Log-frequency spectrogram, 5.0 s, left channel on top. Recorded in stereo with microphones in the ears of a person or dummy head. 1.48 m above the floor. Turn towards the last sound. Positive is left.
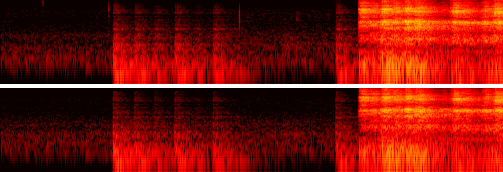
turn(degrees=20)  # may be behind; listen again after turning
